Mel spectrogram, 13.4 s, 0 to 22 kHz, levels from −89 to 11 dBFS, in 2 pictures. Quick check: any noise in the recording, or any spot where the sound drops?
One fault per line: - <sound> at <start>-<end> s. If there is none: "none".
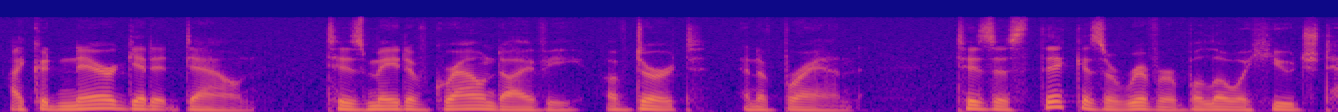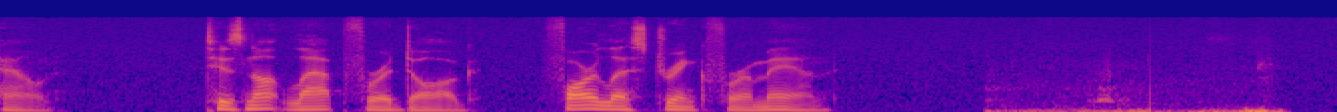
- bark at 11.6-13.2 s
